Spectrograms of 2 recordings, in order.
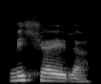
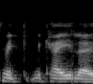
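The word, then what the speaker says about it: Michaela: you know i mean it's almost impossible for me to pronounce the age correctly so it's mikayla is this fine so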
